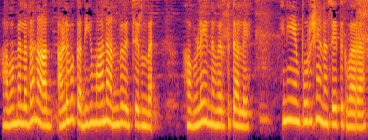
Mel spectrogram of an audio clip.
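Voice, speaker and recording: A woman with a very high, darkish-toned voice speaks at normal speed over soft background music, performing a cartoon web series role. Her character, a young mother rejected by her daughter, is tearful, pleading, and despairing, voiced with a Kanyakumari Tamil accent.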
